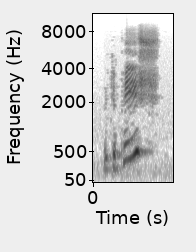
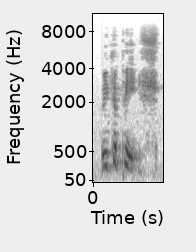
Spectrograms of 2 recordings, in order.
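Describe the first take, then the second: First: "capiche" rising as a question; questioning tune. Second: "capiche" falling, answering itself; settled statement. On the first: To viewers about pronunciation, asking "capiche" with a rising tune. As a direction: ask "We capiche?" with a lift at the end. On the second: Answering his own question to viewers, "capiche" falling firmly. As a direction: close "We capiche." with a firm falling tune. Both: Shown as a demonstration.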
